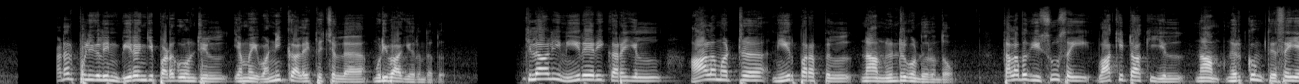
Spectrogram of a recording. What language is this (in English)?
Tamil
